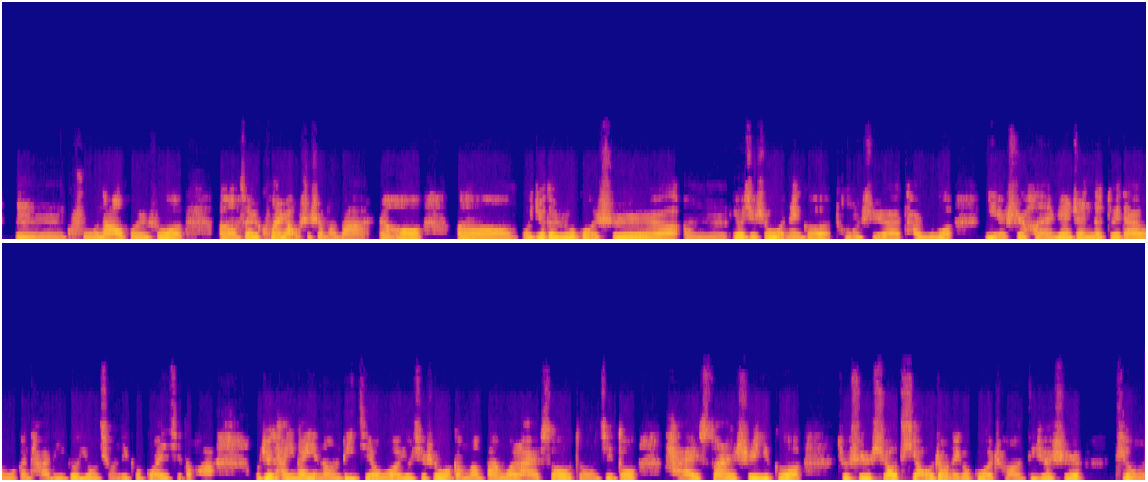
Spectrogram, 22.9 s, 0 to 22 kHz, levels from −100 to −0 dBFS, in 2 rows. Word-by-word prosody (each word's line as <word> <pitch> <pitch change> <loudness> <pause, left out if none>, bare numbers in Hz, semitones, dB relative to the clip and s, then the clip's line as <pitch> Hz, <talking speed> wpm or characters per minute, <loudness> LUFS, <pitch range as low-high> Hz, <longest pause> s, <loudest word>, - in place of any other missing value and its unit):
嗯， 150 -4 -2
苦 155 -1 -5
恼， 220 - +3
或 - - -3
者 155 - -1
说， 170 -3 +2 0.3
呃 155 -1 0
算 190 +1 +2
是 - - +4
困 330 - 0
扰 - - +1
是 - - -5
什 - - -2
么 - - -7
吧。 - - -5
然 165 -1 -2
后， 175 -3 +2 0.3
呃 150 -3 +1
我 170 -2 -2
觉 155 0 +3
得 185 +3 +5
如 185 +2 +3
果 190 - -1
是 170 -5 +1 0.3
嗯， 145 -2 -9
尤 170 +1 +5
其 190 +1 -1
是 200 +2 -3
我 180 -3 +4
那 160 0 -4
个 150 -1 -1
同 170 +5 -5
学， 220 -11 -7 0.2
他 180 - -5
如 175 +1 -2
果 175 -1 +1 0.3
也 160 +2 +1
是 215 +2 -1
很 205 - -3
认 195 0 +4
真 195 +1 +1
地 180 - +2
对 170 -1 -1
待 155 -2 +1
我 140 -1 -4
跟 145 - -6
他 150 -1 -5
的 150 - -5
一 135 - -1
个 160 +1 +2
友 150 - +1
情 - - -9
的 - - -10
一 - - -3
个 155 - -6
关 175 +3 0
系 175 -3 -12
的 155 - -4
话， - - -25 0.6
我 160 - -2
觉 175 - +7
得 - - +3
他 225 - 0
应 225 - +2
该 230 0 +4
也 190 -7 +3
能 150 +2 -3
理 145 - +3
解 150 -1 +1
我。 135 -1 +1
尤 150 - +2
其 170 - -5
是 180 +1 +1
我 170 - +5
刚 155 0 -3
刚 155 0 -1
搬 165 +1 -1
过 160 -1 +1
来， 135 0 -1
所 170 +1 +1
有 160 - +2
东 150 +1 -7
西 155 -2 -2
都 160 0 +1 0.3
还 145 +1 -1
算 200 +1 +1
是 185 -1 +4
一 170 -1 +6
个 175 -1 +4 0.4
就 185 - +2
是 180 0 +3
需 180 +3 -2
要 190 - +8
调 175 -1 +1
整 220 -5 +3
的 135 - -3
一 - - -5
个 145 - -1
过 150 -1 +1
程， 145 0 -7
的 150 - -3
确 205 +1 +1
是 180 -3 +2 0.3
挺 175 -3 +2
165 Hz, 275 characters per minute, -20 LUFS, 150-180 Hz, 0.6 s, 要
